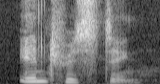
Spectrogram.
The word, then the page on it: interesting: American English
